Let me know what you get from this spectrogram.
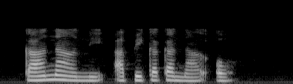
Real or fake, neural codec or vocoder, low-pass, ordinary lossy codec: real; none; 5.4 kHz; MP3, 48 kbps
